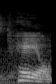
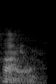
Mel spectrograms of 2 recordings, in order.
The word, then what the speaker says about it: Kale: You know, all of his socials and everything are always kale, not Kyle. Um, it's actually a lot of he he calls himself kale fresh and the fresh is spelled differently. It's like p h r e s c or something not like f r e s h. So it is kale. The character is kale.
